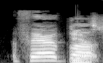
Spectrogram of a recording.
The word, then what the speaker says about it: Faribault: Faribault? Am I getting the name right? – That's correct. – Faribault. Yes.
